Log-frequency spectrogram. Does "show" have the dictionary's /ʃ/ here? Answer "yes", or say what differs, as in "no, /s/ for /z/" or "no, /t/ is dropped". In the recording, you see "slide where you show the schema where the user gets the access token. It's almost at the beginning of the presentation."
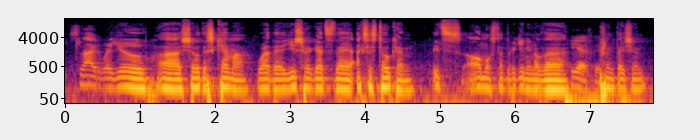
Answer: yes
